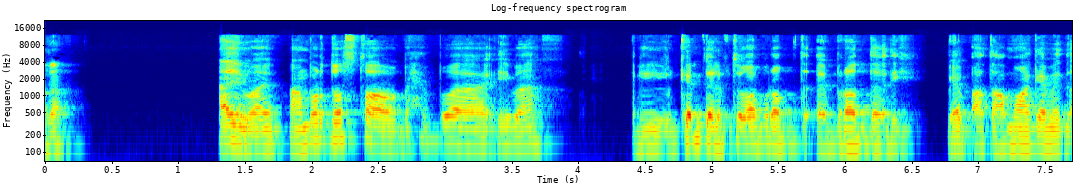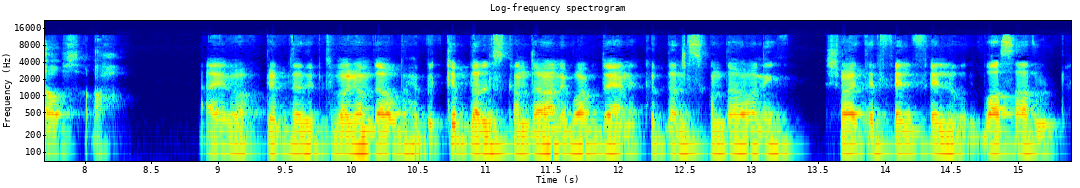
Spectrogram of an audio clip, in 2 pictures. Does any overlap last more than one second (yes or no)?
no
